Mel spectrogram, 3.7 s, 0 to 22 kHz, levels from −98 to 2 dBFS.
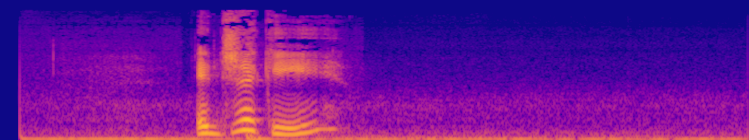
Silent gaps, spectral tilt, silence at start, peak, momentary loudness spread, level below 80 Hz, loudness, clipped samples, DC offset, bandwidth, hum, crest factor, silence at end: none; -3.5 dB/octave; 0.1 s; 0 dBFS; 26 LU; -34 dBFS; -19 LUFS; under 0.1%; under 0.1%; 16 kHz; none; 24 dB; 0 s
